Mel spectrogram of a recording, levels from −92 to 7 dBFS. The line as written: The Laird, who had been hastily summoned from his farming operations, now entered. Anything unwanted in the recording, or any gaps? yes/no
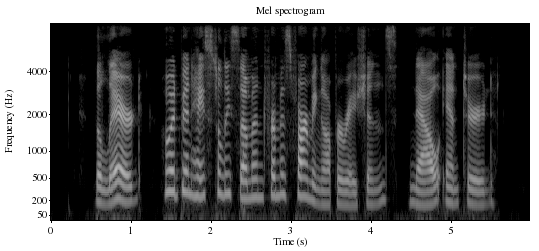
no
